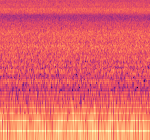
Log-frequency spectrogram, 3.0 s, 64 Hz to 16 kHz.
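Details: 2005 Toyota Passo on its original ECU, idling after the coil ground fix that cured its intermittent no-start; coil current slightly increased; low, even idle pulse, steady loudness, no skips or stumbles; normal idle.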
